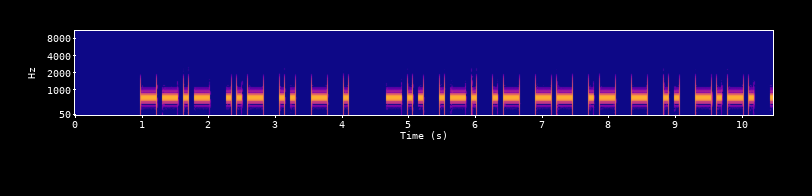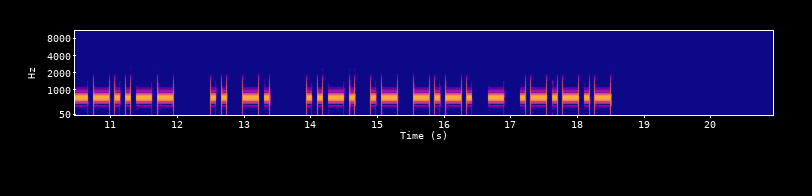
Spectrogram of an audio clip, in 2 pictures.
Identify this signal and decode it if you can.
Morse code, heard as a keyed tone, about 15 wpm, 700 Hz. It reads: QUITE DRAMATIC, IN FACT.
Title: Sentences from Top 1300 Words 15wpm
